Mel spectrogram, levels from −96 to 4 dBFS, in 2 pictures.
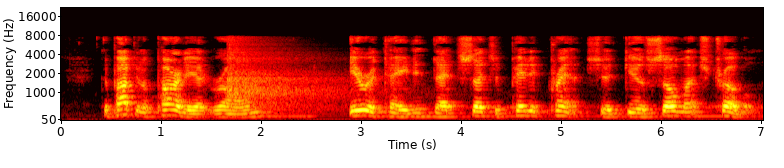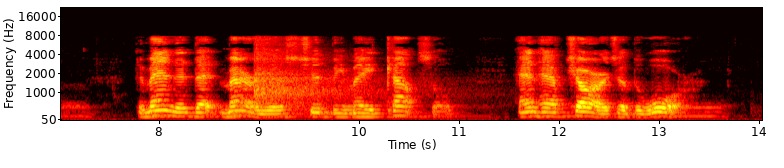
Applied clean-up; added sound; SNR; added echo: none; Clapping; 19 dB; reverberation time 0.2 s.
